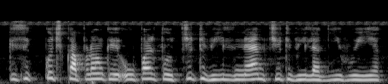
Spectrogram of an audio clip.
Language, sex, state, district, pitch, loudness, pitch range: Hindi, female, Uttar Pradesh, Lalitpur, 230 Hz, -19 LUFS, 215-255 Hz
